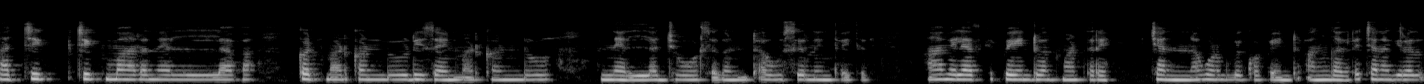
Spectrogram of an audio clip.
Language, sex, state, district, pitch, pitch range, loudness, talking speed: Kannada, female, Karnataka, Chamarajanagar, 220 Hz, 210-225 Hz, -26 LUFS, 80 wpm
